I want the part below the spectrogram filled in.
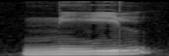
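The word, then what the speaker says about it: kneel: नील, इसमें के साइलेंट है, नील झुकना या झुक जाना, नेल्ट नेल्ट, नील नेल्ट नेल्ट।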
